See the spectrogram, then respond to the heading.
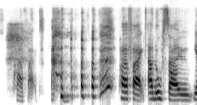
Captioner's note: laughs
